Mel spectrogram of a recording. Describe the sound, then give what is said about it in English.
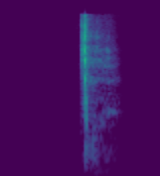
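A single sharp keyboard clack rings out alone, bright and crisp, with a short rattling tail, then silence. “As I hear you typing in the background, NES library.”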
